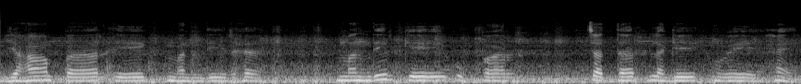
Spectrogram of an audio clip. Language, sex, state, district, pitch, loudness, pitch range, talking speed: Hindi, male, Rajasthan, Jaipur, 170 Hz, -16 LUFS, 160-180 Hz, 90 wpm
